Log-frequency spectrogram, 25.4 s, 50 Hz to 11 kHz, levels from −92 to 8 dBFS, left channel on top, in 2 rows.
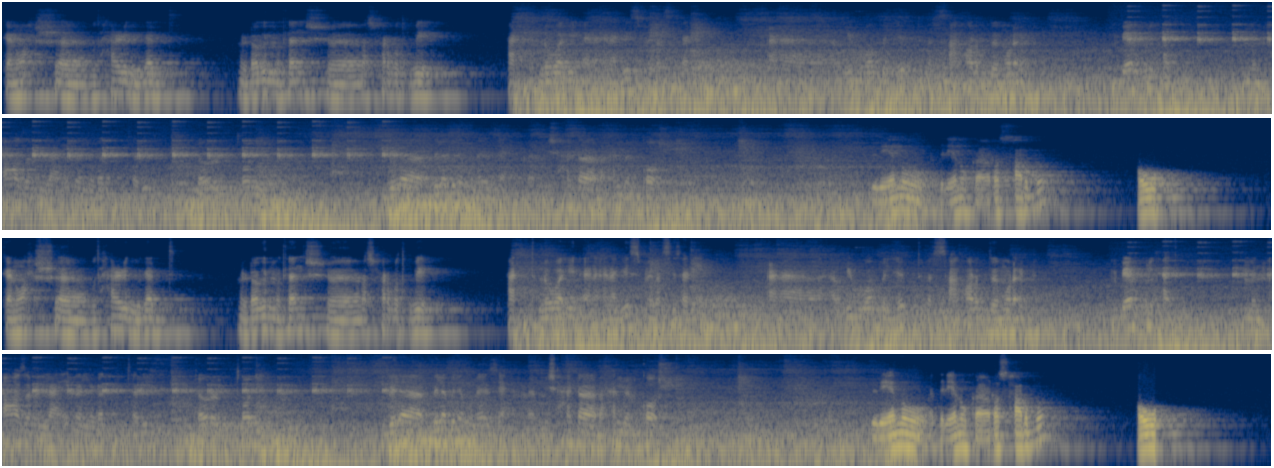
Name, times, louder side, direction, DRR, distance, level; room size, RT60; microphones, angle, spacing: voice 1, 0.0-1.6 2.4-4.3 5.0-7.1 7.6-10.3 11.1-11.8 12.4-15.4 16.5-19.4, right 3 dB, 50° right, 11 dB, 0.8 m, -36 dB
sound 1, 5.1-21.9, equal, 25° right, 2.0 m, -33 dB
sound 2, 11.0-16.7, left 1 dB, 10° left, 3.7 m, -43 dB
voice 2, 21.4-23.2 24.0-24.2, right 6 dB, 85° right, 13 dB, 0.4 m, -25 dB
8.8 x 8.5 x 6.7 m, 1.1 s
head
